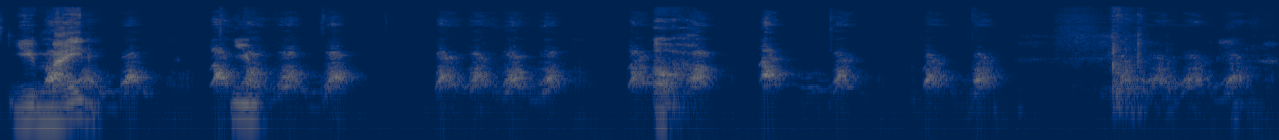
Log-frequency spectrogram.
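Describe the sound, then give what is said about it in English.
A dog barks frantically at someone at the door, firing many rapid barks in quick runs separated by short pauses. “Sorry, there's somebody at my door and my dog is flipping the heck out.”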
